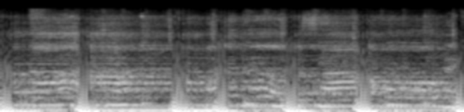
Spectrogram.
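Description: Live band playing Thai ramwong dance music: a heavy bass drum beat about two and a half times a second under a wavering melody line.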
